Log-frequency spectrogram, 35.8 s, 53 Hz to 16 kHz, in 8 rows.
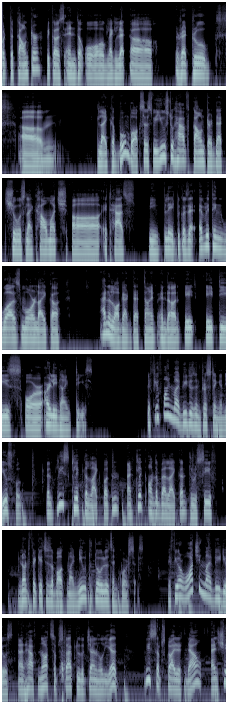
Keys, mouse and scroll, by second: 4.2-4.7 scroll up 1, 4.8 alt+click, 5.5 alt+middle click, 6.1 alt+right click, 7.4 alt+middle click, 11.2 alt+right click, 11.6 alt+middle click, 12.0 alt+click, 12.7 alt+middle click, 14.0 alt+click, 15.8 alt+right click, 16.2 alt+middle click, 16.8 alt+right click, 17.2 alt+click, 18.4 alt+right click, 19.5 alt+middle click, 22.0 alt+click, 32.4 alt+middle click.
